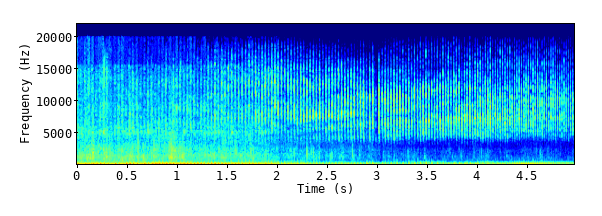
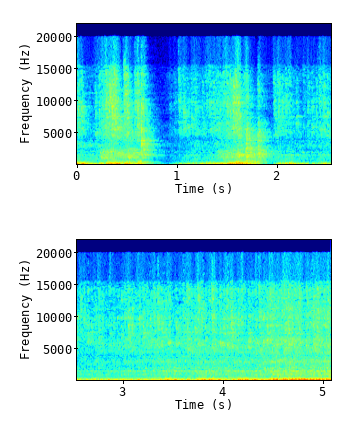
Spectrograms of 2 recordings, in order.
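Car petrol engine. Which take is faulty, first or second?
first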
